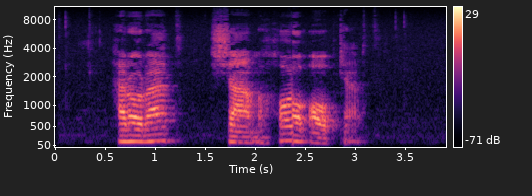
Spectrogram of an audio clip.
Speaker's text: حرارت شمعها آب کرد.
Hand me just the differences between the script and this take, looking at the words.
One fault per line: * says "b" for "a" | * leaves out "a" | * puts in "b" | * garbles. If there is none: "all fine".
all fine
